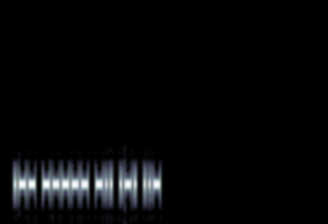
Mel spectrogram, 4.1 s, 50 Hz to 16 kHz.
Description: Morse code, heard as a keyed tone, about 40 wpm, 700 Hz. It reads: W0DRU
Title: USA Call Signs - 5 Characters - 40wpm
